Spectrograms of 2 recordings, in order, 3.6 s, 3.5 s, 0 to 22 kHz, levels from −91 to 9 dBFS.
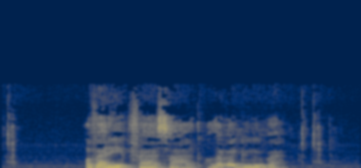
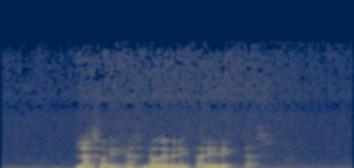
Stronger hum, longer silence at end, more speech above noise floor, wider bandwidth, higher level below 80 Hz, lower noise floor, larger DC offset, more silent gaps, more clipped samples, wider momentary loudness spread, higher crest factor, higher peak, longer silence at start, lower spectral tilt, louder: neither; second, 0.4 s vs 0.9 s; first, 41 dB vs 30 dB; second, 10.5 kHz vs 16.5 kHz; about the same, -48 dBFS vs -50 dBFS; first, -62 dBFS vs -53 dBFS; neither; neither; neither; first, 24 LU vs 17 LU; about the same, 18 dB vs 18 dB; about the same, -4 dBFS vs -6 dBFS; second, 0.1 s vs 0.75 s; second, -5 dB/octave vs -7 dB/octave; about the same, -22 LUFS vs -23 LUFS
